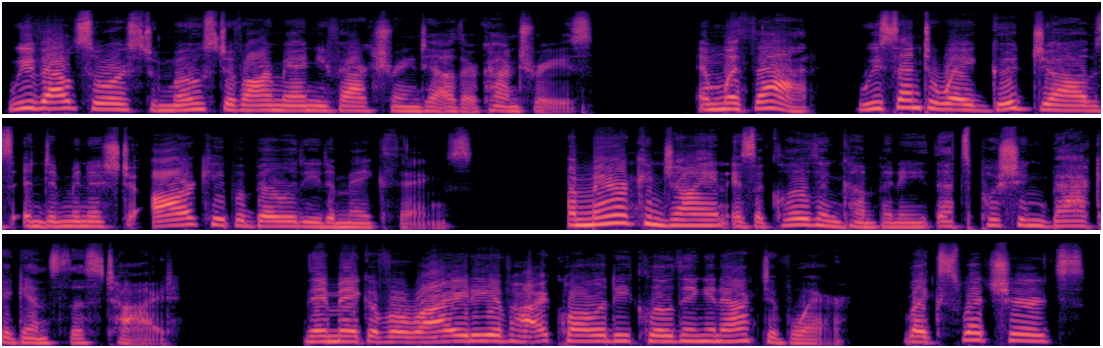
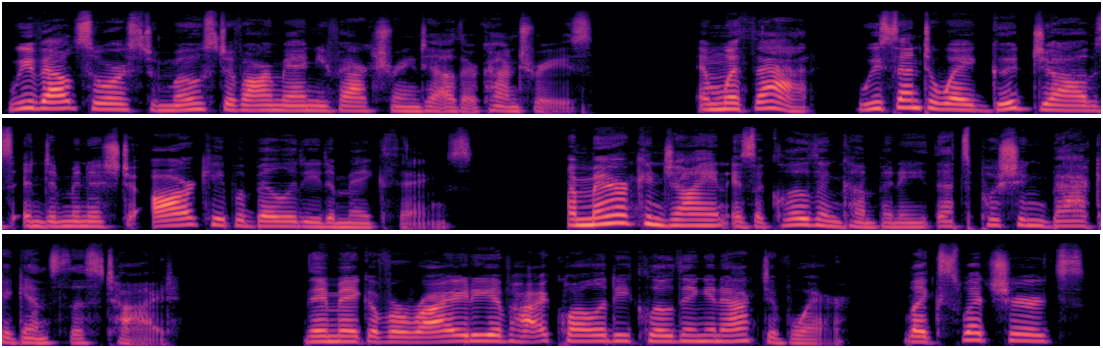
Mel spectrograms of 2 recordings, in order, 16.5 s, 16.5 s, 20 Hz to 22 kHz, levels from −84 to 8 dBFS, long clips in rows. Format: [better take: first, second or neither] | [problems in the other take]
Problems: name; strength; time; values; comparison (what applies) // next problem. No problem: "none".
second | distortion; slight; 10 dB below the speech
